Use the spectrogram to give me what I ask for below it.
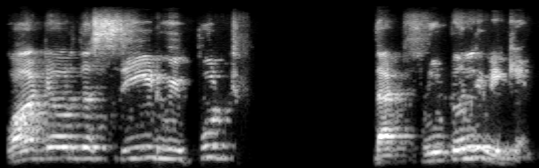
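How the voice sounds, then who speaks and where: A man's voice: high voice, expressive, a little mellow. Earnest man teaching scripture. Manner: earnest, repetitive, swings between slow and fast. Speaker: spiritual teacher. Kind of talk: scripture class. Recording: echoey room with faint noise.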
